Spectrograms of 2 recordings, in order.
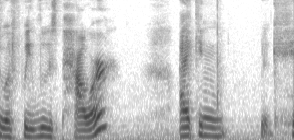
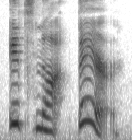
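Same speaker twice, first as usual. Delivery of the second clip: slow exasperation; 11 semitones higher, 5 dB louder, slower than usual. Real, not acted. Exasperated about diagrams.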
